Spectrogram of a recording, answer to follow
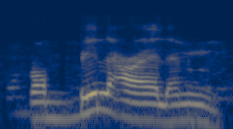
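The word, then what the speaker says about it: رب العالمين: আমরা একটা আলিফ আছে আলিফ আছে কিন্তু সেই আলিফটা কিন্তু এখানে উচ্চারিত হচ্ছে না মানে এই জিনিসটা কি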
